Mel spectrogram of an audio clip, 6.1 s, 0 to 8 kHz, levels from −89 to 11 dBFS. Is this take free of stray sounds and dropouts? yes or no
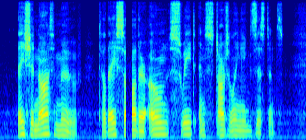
no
